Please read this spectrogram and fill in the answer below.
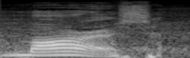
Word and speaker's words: Maurice: Maurice Fitscrof. Morris. Yes. We have to get the emphasis on the right syllable. That's how he pronounced his name.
